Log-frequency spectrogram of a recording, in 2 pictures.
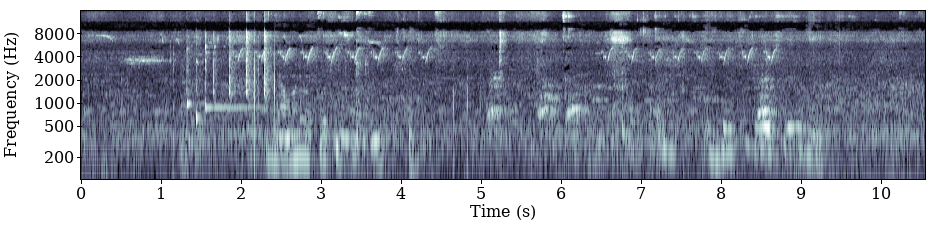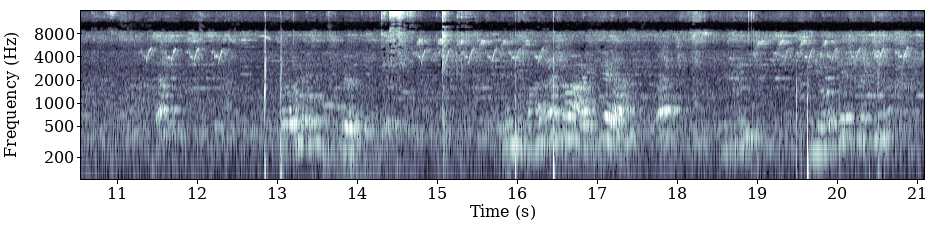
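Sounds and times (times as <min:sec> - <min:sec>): small birds chirping: 0:00.2 - 0:09.5, 0:11.2 - 0:21.0
sharp clicks: 0:01.1 - 0:02.6.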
